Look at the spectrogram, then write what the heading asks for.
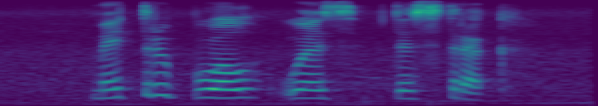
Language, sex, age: Afrikaans, female, 20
